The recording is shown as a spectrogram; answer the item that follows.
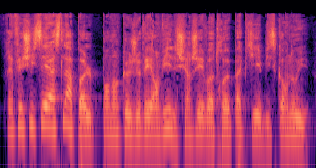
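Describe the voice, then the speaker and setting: A man's voice: medium pitch, brisk, a little mellow, close to an everyday voice. A male reader voicing a sarcastic, menacing woman nurse who holds a man captive in an audiobook. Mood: menacing rage. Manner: sarcastic, seething, sudden rage.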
